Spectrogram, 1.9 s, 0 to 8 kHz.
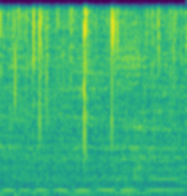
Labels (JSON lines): {"label": "anthrophony, boat engine", "recorder": "SoundTrap 500"}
